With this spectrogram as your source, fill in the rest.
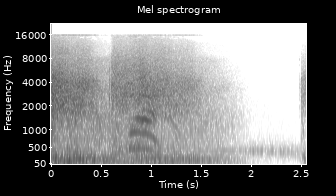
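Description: An energy blast bursts with a loud rumbling blast.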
